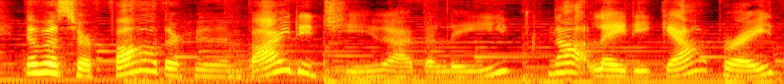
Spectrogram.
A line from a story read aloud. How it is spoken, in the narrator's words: he said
